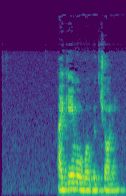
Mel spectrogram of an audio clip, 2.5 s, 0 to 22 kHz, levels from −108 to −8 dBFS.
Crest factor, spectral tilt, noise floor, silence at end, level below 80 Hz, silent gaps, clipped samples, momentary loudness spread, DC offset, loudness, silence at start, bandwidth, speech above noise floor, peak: 18 dB; -6 dB/octave; -69 dBFS; 0.05 s; -56 dBFS; none; under 0.1%; 8 LU; under 0.1%; -19 LUFS; 1.15 s; 7.2 kHz; 50 dB; -4 dBFS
